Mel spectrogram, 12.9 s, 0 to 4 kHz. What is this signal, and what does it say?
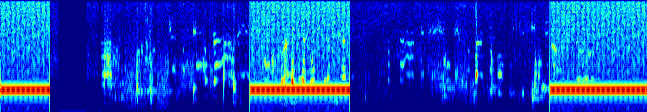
Ringback tone (North America), 440 + 480 Hz.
